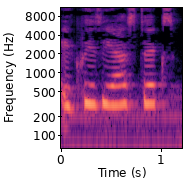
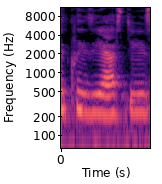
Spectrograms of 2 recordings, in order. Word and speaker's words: Ecclesiastes: was like holy cow i've been saying this wrong my entire life so it is ingrained in my mind to say it ecclesiastics but i'm aware that it's ecclesiastes and i'm sorry that i said it wrong okay back to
